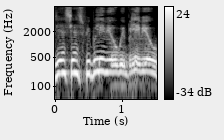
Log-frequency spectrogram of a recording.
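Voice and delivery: high, eager crowd voice. Retold or imitated. Crowd answering the daredevil, high eager voices.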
